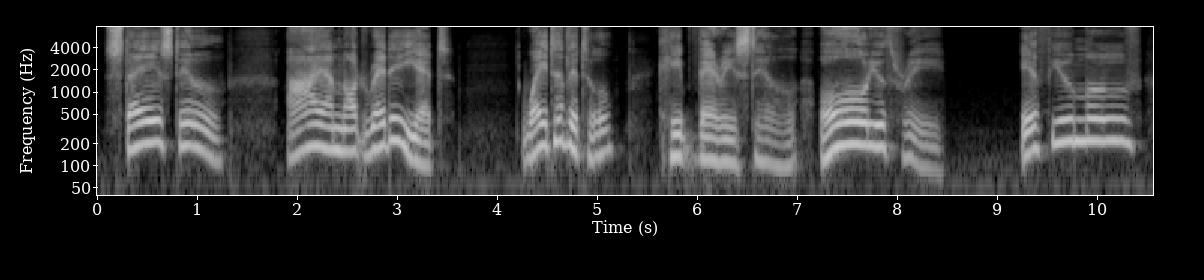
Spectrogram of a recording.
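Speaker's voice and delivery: slow menacing snake voice. Acted. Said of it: "Nagaina menacing".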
